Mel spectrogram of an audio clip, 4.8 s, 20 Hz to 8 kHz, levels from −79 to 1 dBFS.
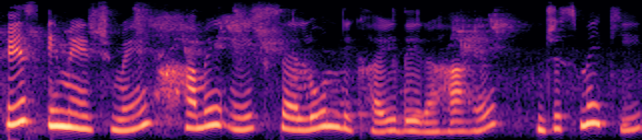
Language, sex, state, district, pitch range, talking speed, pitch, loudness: Hindi, female, Madhya Pradesh, Dhar, 245-335 Hz, 150 wpm, 275 Hz, -16 LUFS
